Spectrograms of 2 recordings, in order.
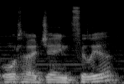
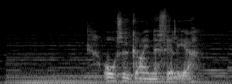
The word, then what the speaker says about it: autogynephilia: You talk about a condition called, I think it's pronounced autogenephilia, Autogynephilia.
